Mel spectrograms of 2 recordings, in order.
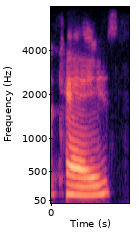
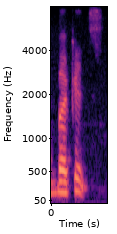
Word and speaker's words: Bucket: The bouquets? Yeah, the bouquets is the buckets. Yep. Yeah, the buckets. Pronounced bouquet. That was awesome.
